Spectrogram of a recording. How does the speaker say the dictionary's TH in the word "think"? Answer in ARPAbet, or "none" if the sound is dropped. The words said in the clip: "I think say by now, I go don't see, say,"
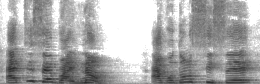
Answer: T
